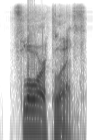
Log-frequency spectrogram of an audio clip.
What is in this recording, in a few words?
"floorcloth", American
